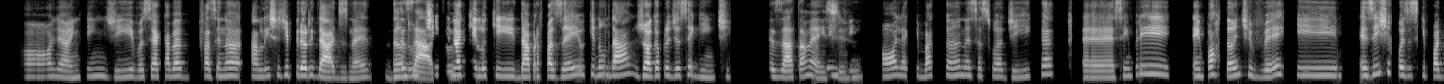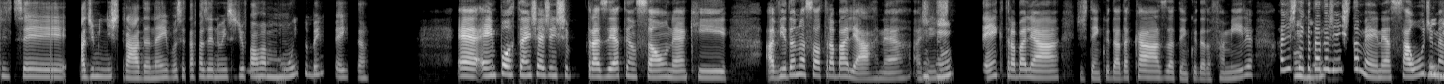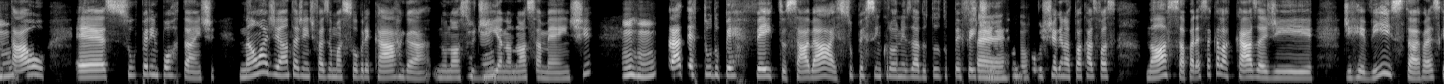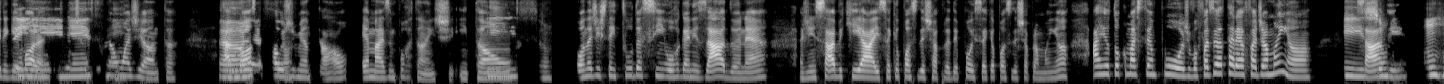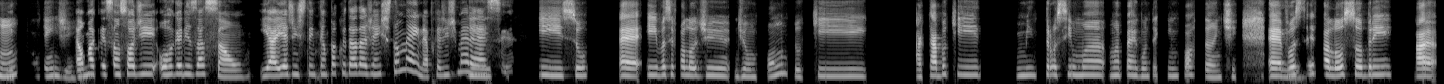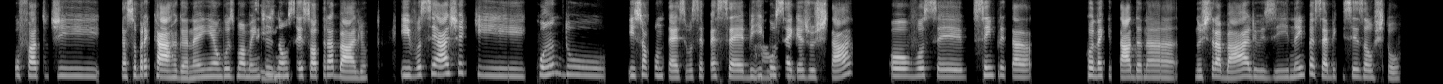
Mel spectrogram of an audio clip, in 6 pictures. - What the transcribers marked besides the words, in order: none
- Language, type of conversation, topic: Portuguese, podcast, Como você integra o trabalho remoto à rotina doméstica?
